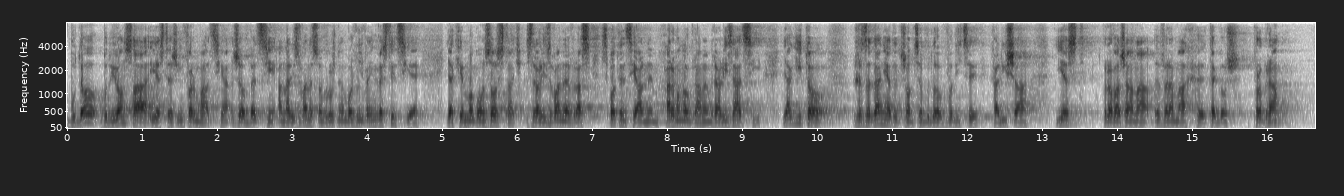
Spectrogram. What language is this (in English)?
Polish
